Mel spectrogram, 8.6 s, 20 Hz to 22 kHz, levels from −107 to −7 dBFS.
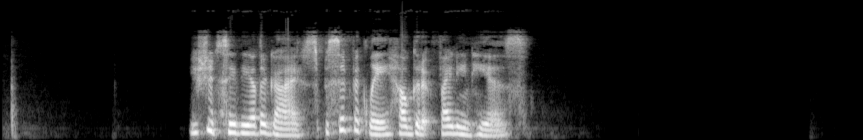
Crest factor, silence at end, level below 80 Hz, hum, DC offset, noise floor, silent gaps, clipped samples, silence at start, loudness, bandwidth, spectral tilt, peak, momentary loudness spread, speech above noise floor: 18 dB; 3.4 s; -60 dBFS; none; under 0.1%; under -90 dBFS; none; under 0.1%; 1.9 s; -15 LUFS; 9 kHz; -4.5 dB/octave; 0 dBFS; 11 LU; over 75 dB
